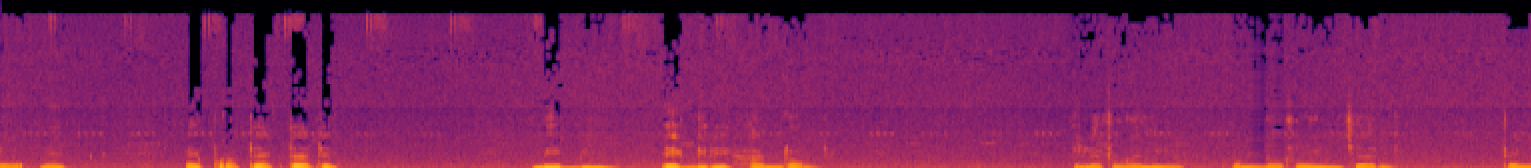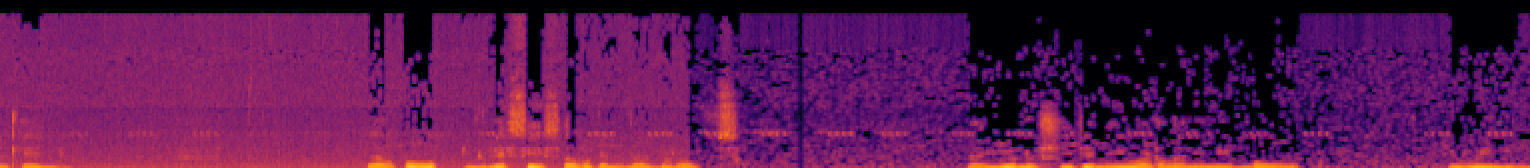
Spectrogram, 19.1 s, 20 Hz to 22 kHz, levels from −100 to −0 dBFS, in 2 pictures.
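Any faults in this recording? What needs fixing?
Short stalls from late packets occur at 7.81–7.92 s and 14.53–14.61 s. The receiver held the last sound for about 81 ms and 49 ms until the packet arrived, so nothing is lost. A deeper jitter buffer would prevent this.

A burst of packet loss at 7.95–8.04 s differs from a stall: after a 53 ms fading fill, the sound resumes about 60 ms further on, with audio missing. Redundancy (FEC) would prevent this.

A jitter buffer speed-up at 12.30–12.93 s trims about 70 ms of pitch periods. Sound runs at 111% with unchanged pitch, unlike resampling, which shifts pitch. Gentler buffer draining would prevent this.

Overdone noise removal from 13.86 s to the end leaves twinkling specks. The room noise, only about 19 dB below speech, needed a lighter setting.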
